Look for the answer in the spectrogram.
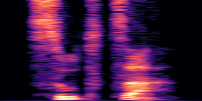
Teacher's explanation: Pred neznelými spoluhláskami je to napríklad v slove sudca, D je znelá spoluhláska, C je však neznelá a tak D prečítame ako T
